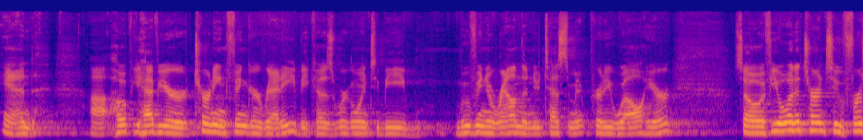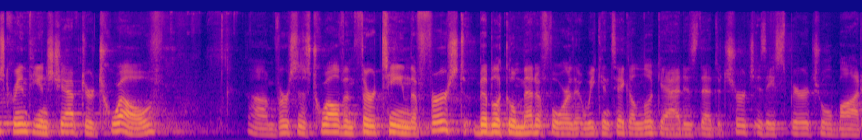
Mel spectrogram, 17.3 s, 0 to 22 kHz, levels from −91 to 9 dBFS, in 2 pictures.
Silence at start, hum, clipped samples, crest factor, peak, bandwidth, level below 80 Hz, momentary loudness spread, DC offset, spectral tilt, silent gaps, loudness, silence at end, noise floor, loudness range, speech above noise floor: 0 s; none; under 0.1%; 18 dB; -4 dBFS; 16.5 kHz; -74 dBFS; 12 LU; under 0.1%; -5 dB/octave; none; -23 LUFS; 0 s; -49 dBFS; 5 LU; 26 dB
